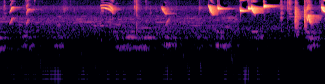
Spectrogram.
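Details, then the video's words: Sparse high chirps from an opaline saffron finch at first, building to a livelier burst of sharp, slurred notes and buzzy elements in the last two seconds. "Canário da terra opalino"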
